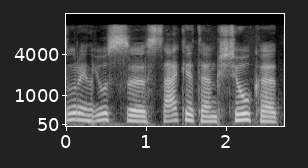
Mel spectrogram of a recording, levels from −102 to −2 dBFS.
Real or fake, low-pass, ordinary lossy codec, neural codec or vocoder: real; 10.8 kHz; AAC, 64 kbps; none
